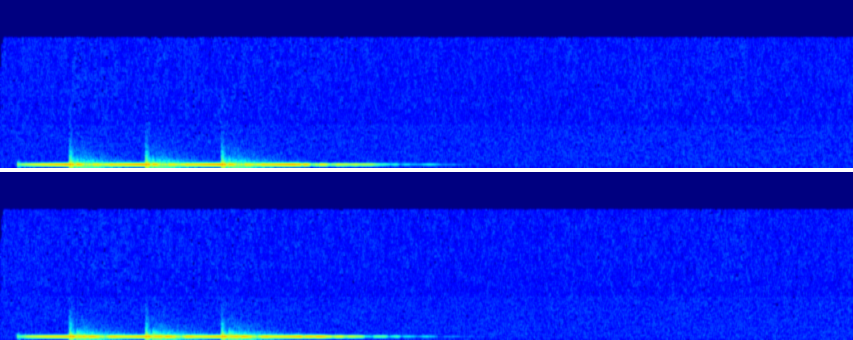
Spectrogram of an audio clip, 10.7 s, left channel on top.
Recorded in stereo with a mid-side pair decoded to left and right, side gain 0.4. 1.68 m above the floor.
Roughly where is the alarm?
Ahead left.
